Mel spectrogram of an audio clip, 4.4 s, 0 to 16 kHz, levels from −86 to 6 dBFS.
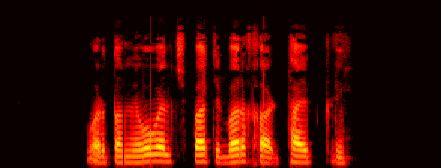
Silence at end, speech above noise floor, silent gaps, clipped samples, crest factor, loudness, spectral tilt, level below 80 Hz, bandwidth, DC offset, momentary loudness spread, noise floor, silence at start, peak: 1 s; over 65 dB; 1.87-1.92 s, 2.82-2.87 s; under 0.1%; 18 dB; -25 LUFS; -5 dB/octave; -70 dBFS; 10.5 kHz; under 0.1%; 12 LU; under -90 dBFS; 0.85 s; -8 dBFS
